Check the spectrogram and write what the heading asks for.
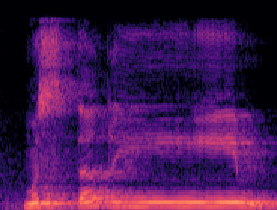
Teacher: لمبا کریں گے، مستقیم، میم کو سین سے ملا دیں گے، سین ساکن پہ ہمس ہوگا، صفیر کی آواز سے ادا کریں گے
